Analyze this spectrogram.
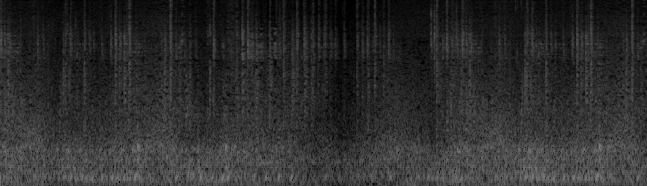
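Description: A cart rumbles and rattles steadily along metal rails.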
